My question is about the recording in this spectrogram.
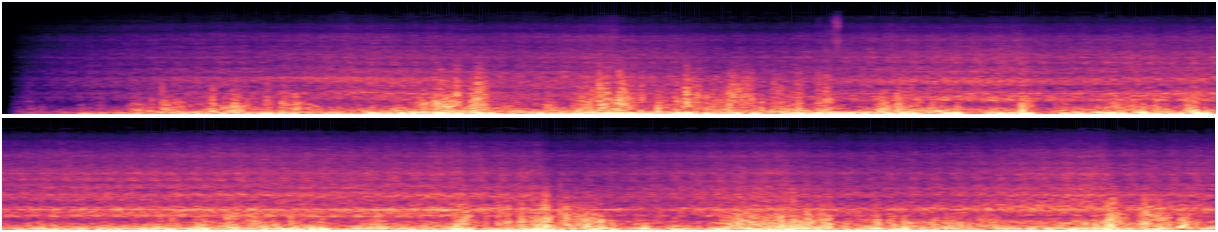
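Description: Small farm tractor's engine running as it tows a wagon along, with the wagon knocking and rattling over the lane. The sound fades in over the first second.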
